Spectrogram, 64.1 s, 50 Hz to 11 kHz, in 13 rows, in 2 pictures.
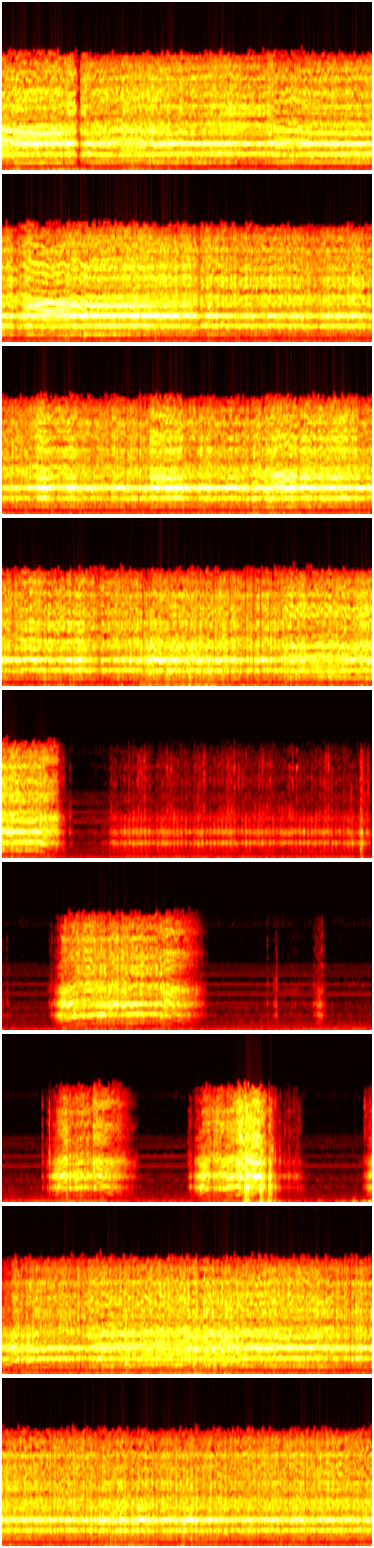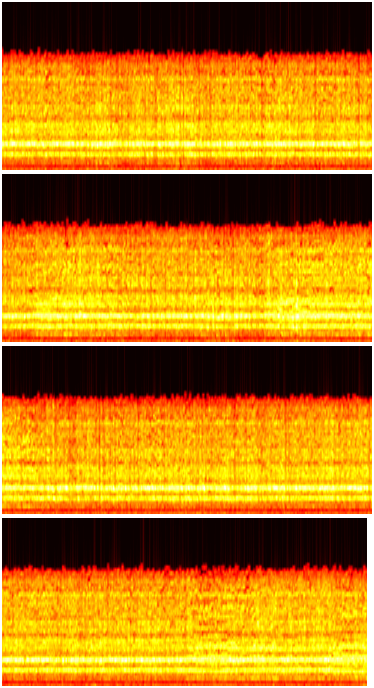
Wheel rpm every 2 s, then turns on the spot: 160, 160, 160, 160, 160, 160, 160, 160, 170, 160, 40, 30, 40, 70, 0, 30, 30, 110, 160, 160, 160, 160, 160, 160, 160, 160, 160, 160, 160, 160, 160, 160.
20-24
